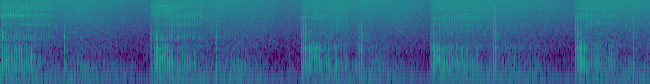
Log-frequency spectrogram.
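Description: Soft rhythmic snoring from a sleeping kitten, about one snore every two seconds, with a purring quality.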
